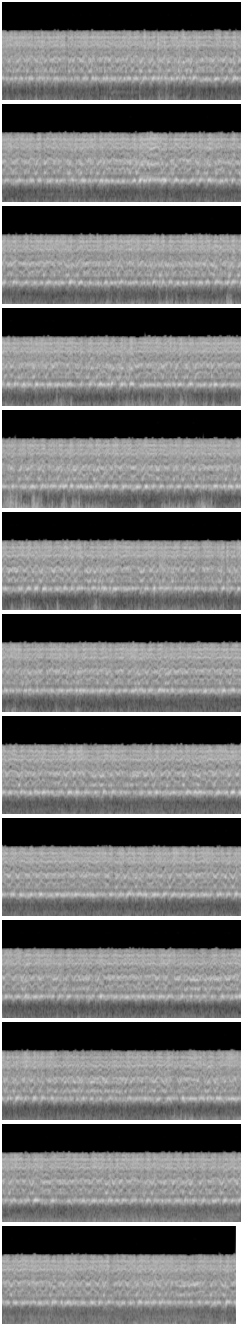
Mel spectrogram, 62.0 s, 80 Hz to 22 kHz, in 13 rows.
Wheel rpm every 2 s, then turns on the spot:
230, 240, 230, 240, 240, 220, 220, 230, 230, 230, 230, 230, 230, 230, 230, 230, 230, 230, 230, 230, 240, 230, 220, 230, 220, 220, 230, 230, 230, 240, 230.
none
